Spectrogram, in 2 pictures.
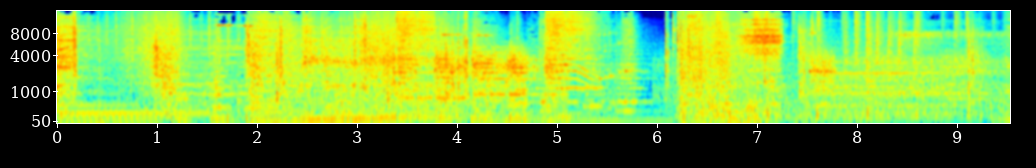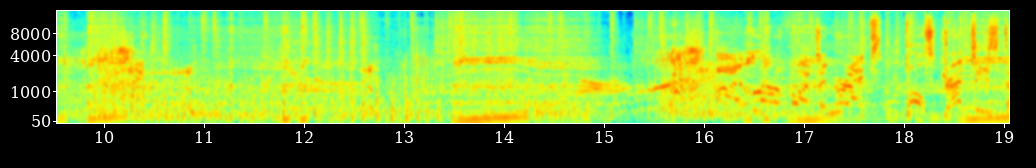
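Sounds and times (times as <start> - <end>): cartoon background music: 0.0 - 19.0.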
